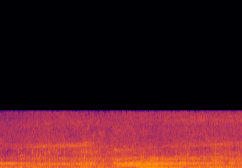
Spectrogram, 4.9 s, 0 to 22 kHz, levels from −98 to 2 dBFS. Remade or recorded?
recorded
